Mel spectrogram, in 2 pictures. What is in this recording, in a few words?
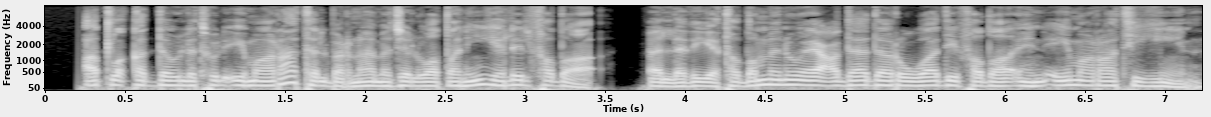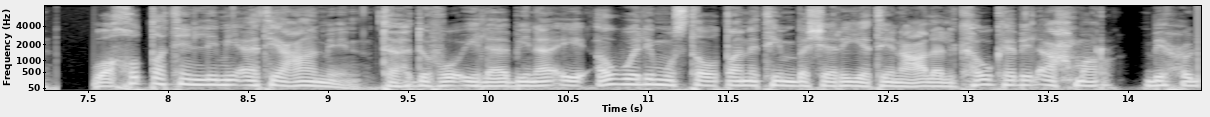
male arabic voice over character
